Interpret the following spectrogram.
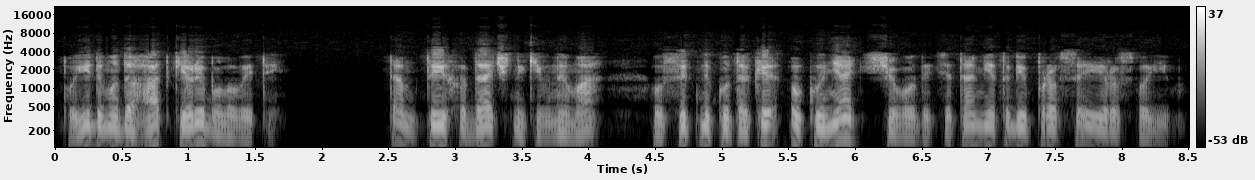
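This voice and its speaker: A man's voice: fairly low pitch, a little fast, dry recording, distant mic, close to an everyday voice. A man reading aloud, voicing an earnest, secretive village boy. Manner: earnest, a little weary. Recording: dry tinny radio broadcast.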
